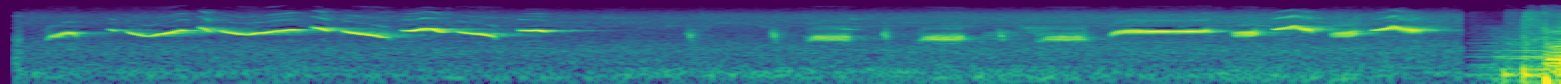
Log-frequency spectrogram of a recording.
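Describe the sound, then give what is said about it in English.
Strong, clear, varied song of a Chinese hwamei, or painted-eyebrow bird, a popular cage songbird: loud, fluid whistled phrases with sliding notes, then a run of short repeated bursts, and bright whistles again toward the end. “Its song is strong, clear, and varied. Let's hear it.”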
